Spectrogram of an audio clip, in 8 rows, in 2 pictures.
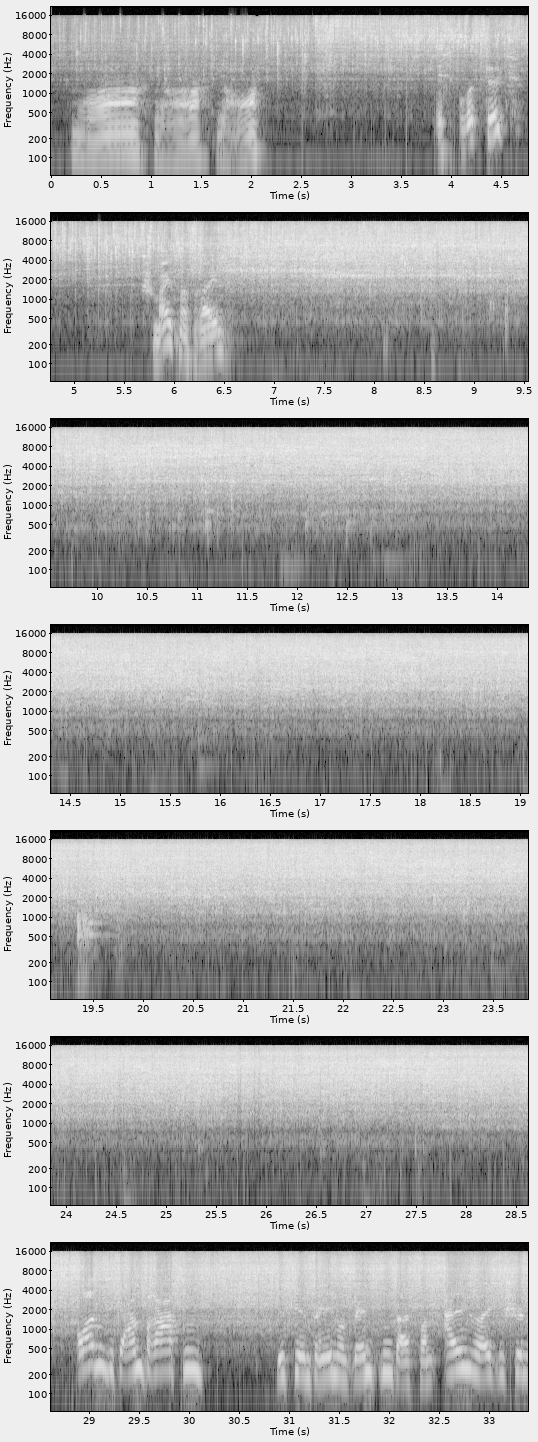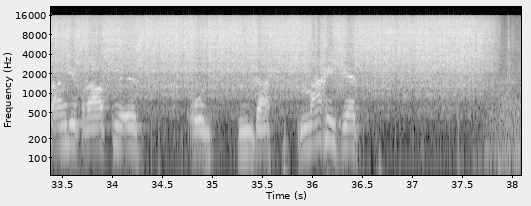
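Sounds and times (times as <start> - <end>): meat sizzling in a pot: 0.0 - 38.0
meat knocking into pot: 19.4 - 20.0.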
